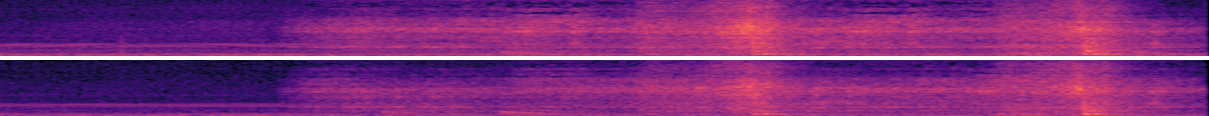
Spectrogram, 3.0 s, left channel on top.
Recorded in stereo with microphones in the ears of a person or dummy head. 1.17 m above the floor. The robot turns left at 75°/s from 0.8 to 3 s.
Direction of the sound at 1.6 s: 55° left (ahead or behind).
